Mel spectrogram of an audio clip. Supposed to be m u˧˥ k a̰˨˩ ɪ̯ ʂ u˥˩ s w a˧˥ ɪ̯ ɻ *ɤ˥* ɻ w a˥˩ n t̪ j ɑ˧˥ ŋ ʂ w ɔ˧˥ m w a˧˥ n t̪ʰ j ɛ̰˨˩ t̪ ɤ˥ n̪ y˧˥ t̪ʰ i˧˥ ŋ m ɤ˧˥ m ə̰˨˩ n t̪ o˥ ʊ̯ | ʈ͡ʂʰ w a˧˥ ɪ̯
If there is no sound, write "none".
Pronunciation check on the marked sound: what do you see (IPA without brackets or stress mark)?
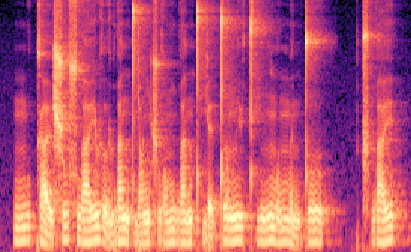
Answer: ɤ̰˨˩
